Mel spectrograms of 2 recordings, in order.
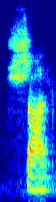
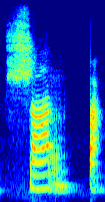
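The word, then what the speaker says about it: sciarpa: And finally, scarf is sharp. Sharp. Okay, you pronounce all the letters. Sharpa.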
